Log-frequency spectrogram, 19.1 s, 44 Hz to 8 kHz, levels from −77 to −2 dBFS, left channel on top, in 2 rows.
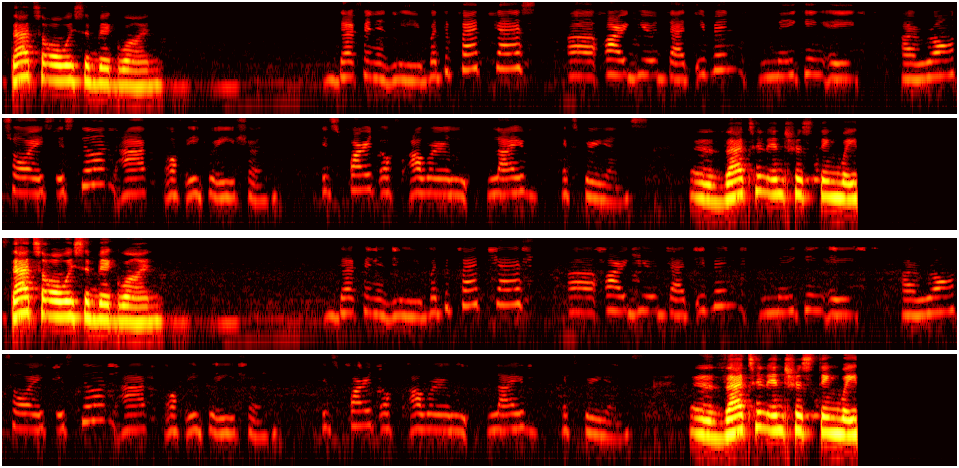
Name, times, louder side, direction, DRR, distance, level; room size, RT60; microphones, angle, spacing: voice 1, 0.0-1.6 16.4-18.1, right 5 dB, 55° right, 0.4 m, -21 dB
voice 2, 3.2-5.3 5.6-8.6 9.0-12.2 12.7-15.9 17.7-17.8, left 3 dB, 60° left, 3.4 m, -40 dB
head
